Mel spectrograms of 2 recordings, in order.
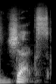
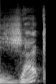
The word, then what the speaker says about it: Jacques: So, um I'll say my name is Jax and I will always do the thing where it's like it's actually Jack. It would be French.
